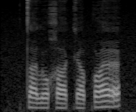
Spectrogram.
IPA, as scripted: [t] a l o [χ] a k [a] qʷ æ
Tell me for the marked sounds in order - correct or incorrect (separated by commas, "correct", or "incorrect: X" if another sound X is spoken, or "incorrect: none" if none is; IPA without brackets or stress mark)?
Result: correct, correct, incorrect: æ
